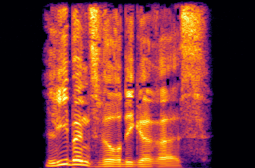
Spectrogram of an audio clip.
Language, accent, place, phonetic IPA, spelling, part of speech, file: German, Germany, Berlin, [ˈliːbənsvʏʁdɪɡəʁəs], liebenswürdigeres, adjective, De-liebenswürdigeres.ogg
- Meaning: strong/mixed nominative/accusative neuter singular comparative degree of liebenswürdig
